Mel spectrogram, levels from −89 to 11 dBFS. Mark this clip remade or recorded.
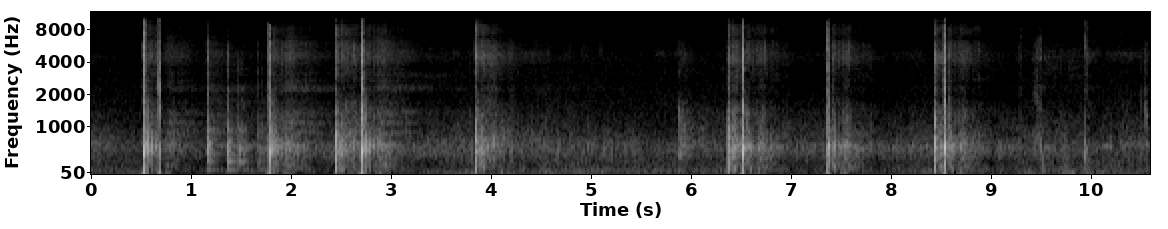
remade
